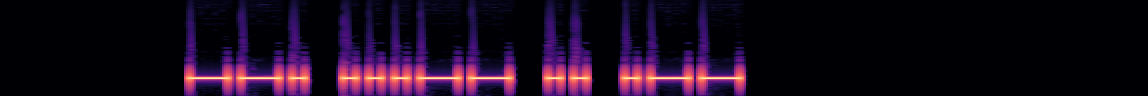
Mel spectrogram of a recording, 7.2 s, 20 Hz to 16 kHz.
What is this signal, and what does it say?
Morse code, heard as a keyed tone, about 15 wpm, 700 Hz. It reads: G3IW
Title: DXCC-100 Call Signs - 4 Characters - Repeated 3x - 15wpm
